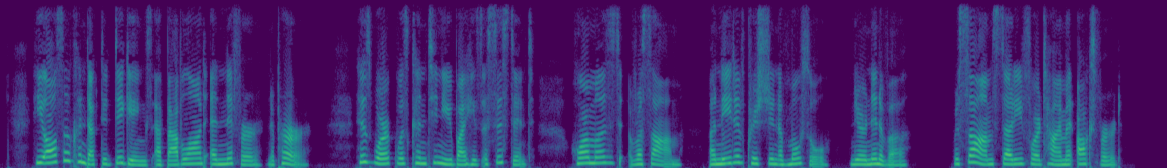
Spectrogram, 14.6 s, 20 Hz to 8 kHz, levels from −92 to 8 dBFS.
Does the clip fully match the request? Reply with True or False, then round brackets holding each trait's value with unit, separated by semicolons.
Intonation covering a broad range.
False (3.8 semitones)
